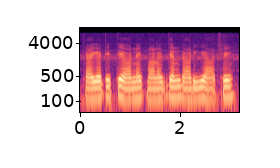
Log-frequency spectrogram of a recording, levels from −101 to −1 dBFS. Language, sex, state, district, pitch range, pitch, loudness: Bengali, male, West Bengal, Cooch Behar, 115-130 Hz, 120 Hz, -15 LUFS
